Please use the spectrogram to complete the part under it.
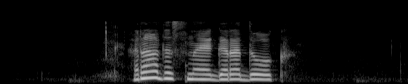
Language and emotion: Russian, positive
